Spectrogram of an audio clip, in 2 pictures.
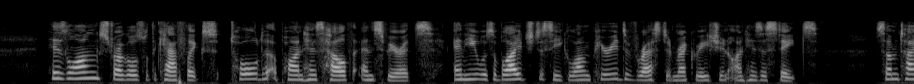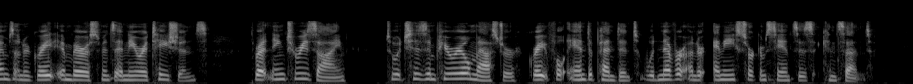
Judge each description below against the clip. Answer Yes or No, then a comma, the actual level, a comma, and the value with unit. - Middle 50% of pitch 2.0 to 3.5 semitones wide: Yes, average, 2.9 semitones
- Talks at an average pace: Yes, average, 165 wpm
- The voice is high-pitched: Yes, high, 215 Hz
